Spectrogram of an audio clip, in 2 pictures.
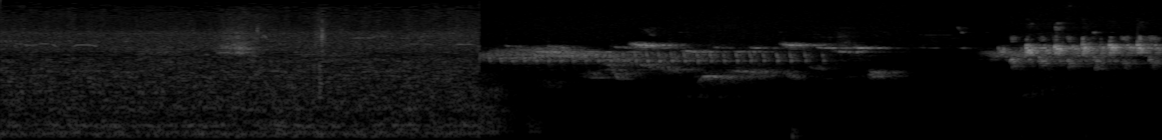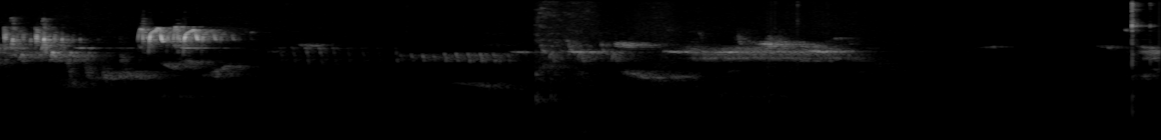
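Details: Brown-headed cowbird call in Drumheller, Alberta, Canada: liquid gurgling notes ending in a thin, very high slurred whistle, repeated in two bursts, with a rush of wind at the start and a faint low hum throughout.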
